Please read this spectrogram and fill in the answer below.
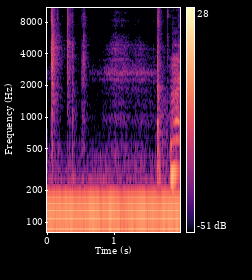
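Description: A deck of tarot cards being shuffled by hand, with short regular taps about four a second that stop about half a second in. A steady low hum runs underneath.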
